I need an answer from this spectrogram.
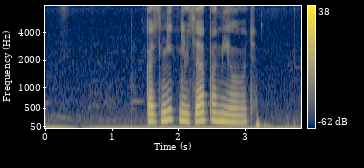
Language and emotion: Russian, neutral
